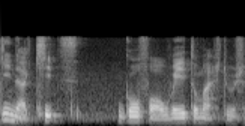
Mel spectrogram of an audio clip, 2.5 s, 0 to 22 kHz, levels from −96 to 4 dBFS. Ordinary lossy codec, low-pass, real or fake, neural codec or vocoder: none; 7.2 kHz; real; none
